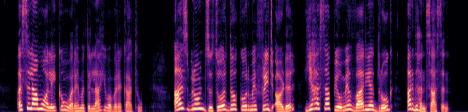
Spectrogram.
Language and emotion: Kashmiri, neutral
